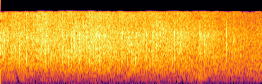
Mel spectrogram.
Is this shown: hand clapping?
yes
